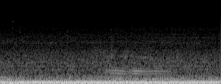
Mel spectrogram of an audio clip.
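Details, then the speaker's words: 1990 Chevrolet K2500 that had random misfires, after replacing distributor cap and rotor: steady, even low rumble with no stumble or skipped beats; normal running, no misfire. "seems to be running a lot better doesn't have a Miss I guess realistically that should have been the first thing on my mind"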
